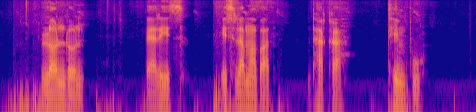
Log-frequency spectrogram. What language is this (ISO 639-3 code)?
sat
